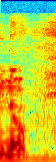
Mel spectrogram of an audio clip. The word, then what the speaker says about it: know: हाउ to make tea अब देखिए नो में होता है के साइलेंट इसे पढ़ते हैं नो यू मींस आप डोंट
